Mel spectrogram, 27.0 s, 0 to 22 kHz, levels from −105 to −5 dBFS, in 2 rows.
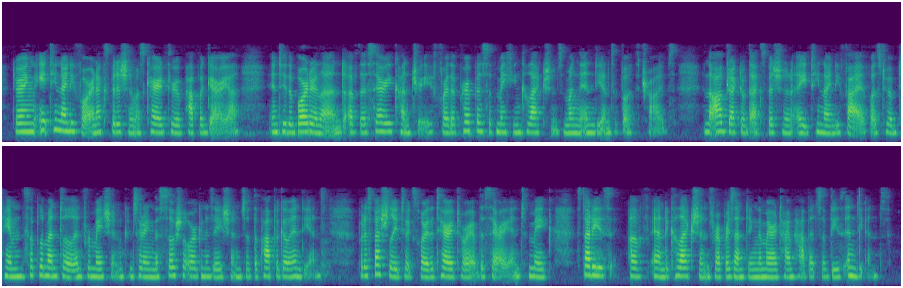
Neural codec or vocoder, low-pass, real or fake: none; 7.2 kHz; real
